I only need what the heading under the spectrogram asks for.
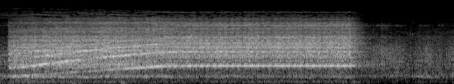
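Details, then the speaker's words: Geared hub motor on an electric bike with its factory planetary gears, before the gear upgrade, frame lifted and spinning free with no load: a clean gear whine that climbs in pitch, then settles and cuts off, with no rubbing or tapping against the bell housing. "And that's what it sounded like before with just the factory gears."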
